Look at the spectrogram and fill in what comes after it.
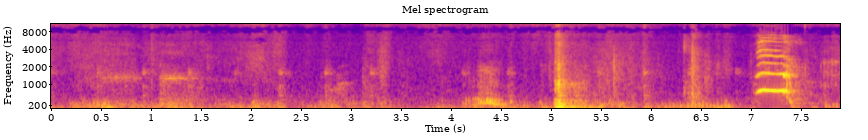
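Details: Vocal female Maine Coon demanding breakfast indoors one morning: a single brief, loud, bright meow at the very end after several seconds of soft rustles, taps and faint movement noises.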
